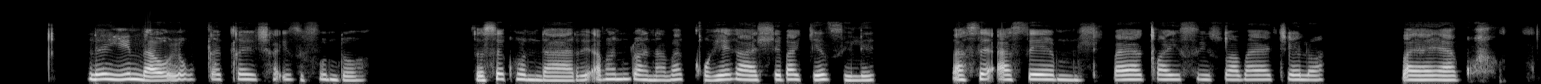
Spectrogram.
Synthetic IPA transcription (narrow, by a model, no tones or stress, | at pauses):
lejindʱawɔjoɣuǃɛǃet͡ʃʰaʔizifundʱɔ | z̥ɛsɛkʰɔndʱariʔa̰βantʼwanaβaɡ͡ǃʱɔɣɛɣaɬɛβaɡ̥ʱezilɛ | βa̰sɛʔasem̩d͡ɮɮʱiβajaǁwajisiswaβajat͡ʃʼɛlwa | βajajaːkʰwḁ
